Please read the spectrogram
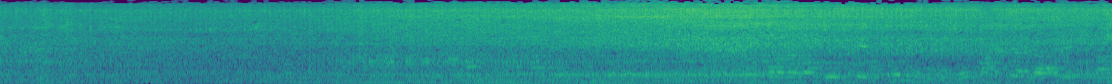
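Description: A motor vehicle's engine running nearby on a street, its low hum growing louder from about two seconds in and easing off near the end.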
